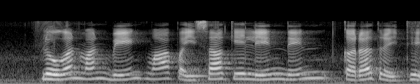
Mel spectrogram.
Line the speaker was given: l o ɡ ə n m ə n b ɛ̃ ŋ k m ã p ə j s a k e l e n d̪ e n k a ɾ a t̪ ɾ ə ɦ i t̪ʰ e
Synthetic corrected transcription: l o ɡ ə n m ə n b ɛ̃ ŋ k m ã p ə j s a k e l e n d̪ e n k ə ɾ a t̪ ɾ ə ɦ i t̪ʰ e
